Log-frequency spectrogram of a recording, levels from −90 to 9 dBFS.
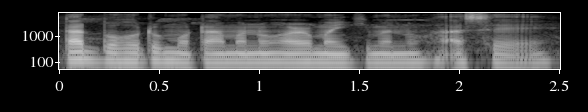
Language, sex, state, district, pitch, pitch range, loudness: Assamese, male, Assam, Hailakandi, 105 Hz, 105-115 Hz, -24 LUFS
